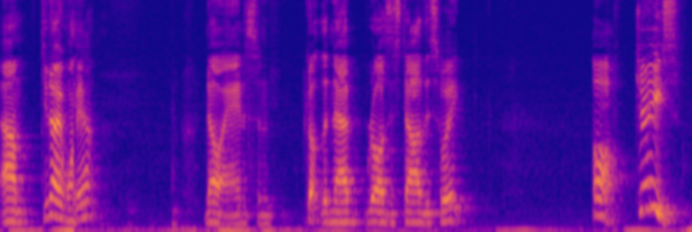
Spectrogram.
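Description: Lively intonation and a bright, sharp tone mark this man's medium-pitched voice. He keeps a moderate pace with long, frequent pauses. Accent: Australian. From Victoria, Australia. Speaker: footy podcast co-host. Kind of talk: casual chat.

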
